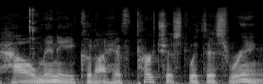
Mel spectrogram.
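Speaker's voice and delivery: usual speaking voice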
